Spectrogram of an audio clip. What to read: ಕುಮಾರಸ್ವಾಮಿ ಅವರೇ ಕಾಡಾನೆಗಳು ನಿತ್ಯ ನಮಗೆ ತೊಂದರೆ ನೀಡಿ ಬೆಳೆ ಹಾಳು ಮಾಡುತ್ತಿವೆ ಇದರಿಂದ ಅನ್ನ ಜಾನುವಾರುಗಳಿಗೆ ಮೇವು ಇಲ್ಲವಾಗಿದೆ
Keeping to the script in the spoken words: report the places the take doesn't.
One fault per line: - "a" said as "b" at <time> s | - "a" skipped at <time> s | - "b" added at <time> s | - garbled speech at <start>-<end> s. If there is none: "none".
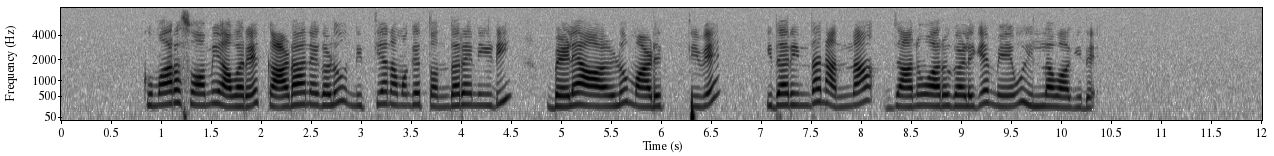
none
